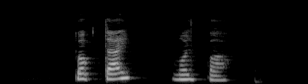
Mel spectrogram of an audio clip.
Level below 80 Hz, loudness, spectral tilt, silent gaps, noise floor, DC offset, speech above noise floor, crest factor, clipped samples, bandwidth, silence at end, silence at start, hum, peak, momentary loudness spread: -86 dBFS; -27 LUFS; -5 dB/octave; none; -73 dBFS; under 0.1%; 47 dB; 20 dB; under 0.1%; 11 kHz; 0.8 s; 0.75 s; none; -10 dBFS; 14 LU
